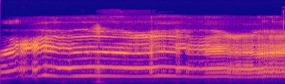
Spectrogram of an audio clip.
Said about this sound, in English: I'm just gonna sit here and watch it bleed on the ground. It's bleeding, still squealing, just howling.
